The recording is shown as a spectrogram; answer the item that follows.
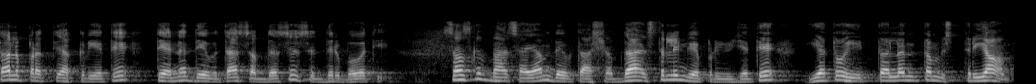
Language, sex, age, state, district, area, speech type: Sanskrit, male, 45-60, Bihar, Darbhanga, urban, spontaneous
